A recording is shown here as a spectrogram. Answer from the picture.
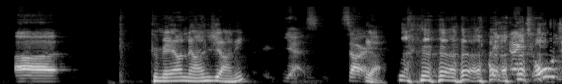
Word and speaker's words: Kumail Nanjiani: Kamala Nanjiani. Kumail Nanjiani. Yes. Sorry. Yeah. I told you in advance that I was gonna mispronounce his name over and over again.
